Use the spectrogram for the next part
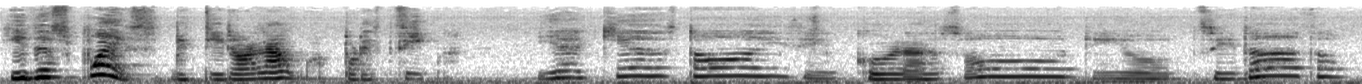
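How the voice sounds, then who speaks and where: A woman's voice: high voice, animated, measured pace, gravelly, noisy background, exaggerated voice. A woman playing a rusty, stiff male tin man who cannot move, in a children's stage play. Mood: wistful.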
